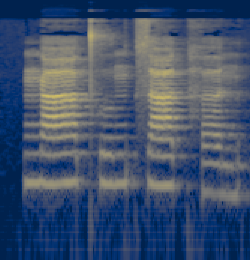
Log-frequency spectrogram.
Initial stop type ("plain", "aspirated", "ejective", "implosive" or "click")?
aspirated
